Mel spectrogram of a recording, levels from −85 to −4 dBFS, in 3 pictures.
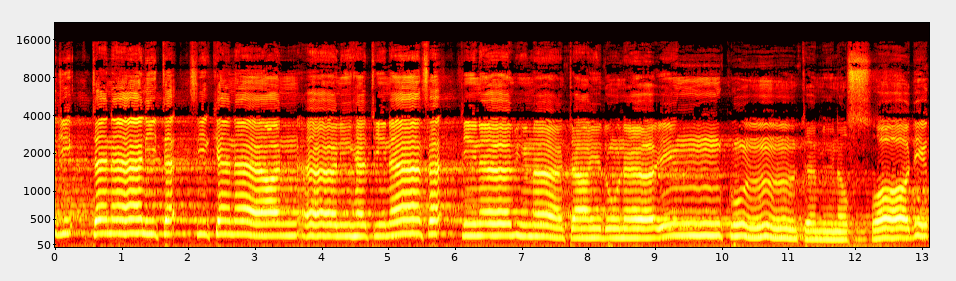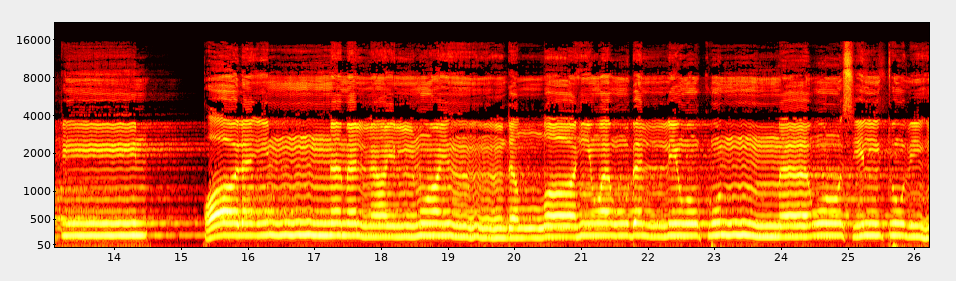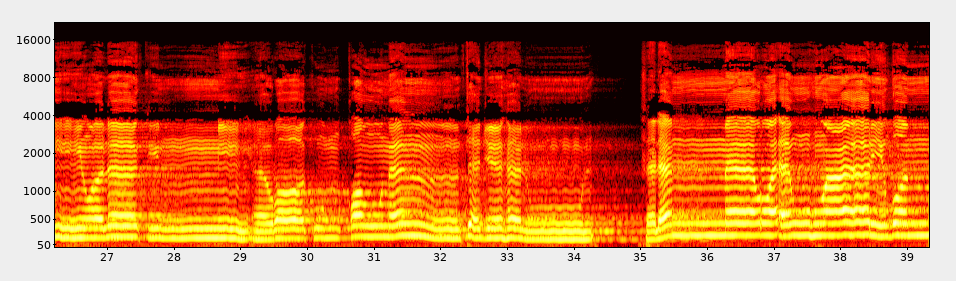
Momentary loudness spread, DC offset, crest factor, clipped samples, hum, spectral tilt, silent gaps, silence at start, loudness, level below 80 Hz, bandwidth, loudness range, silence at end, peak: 7 LU; under 0.1%; 14 dB; under 0.1%; none; -4.5 dB/octave; none; 0 s; -13 LUFS; -46 dBFS; 16 kHz; 3 LU; 0 s; 0 dBFS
